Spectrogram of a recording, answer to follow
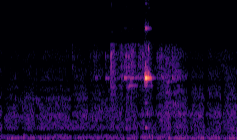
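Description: A small dog giving one brief, high squeak about one and a half seconds in, over faint room hum.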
